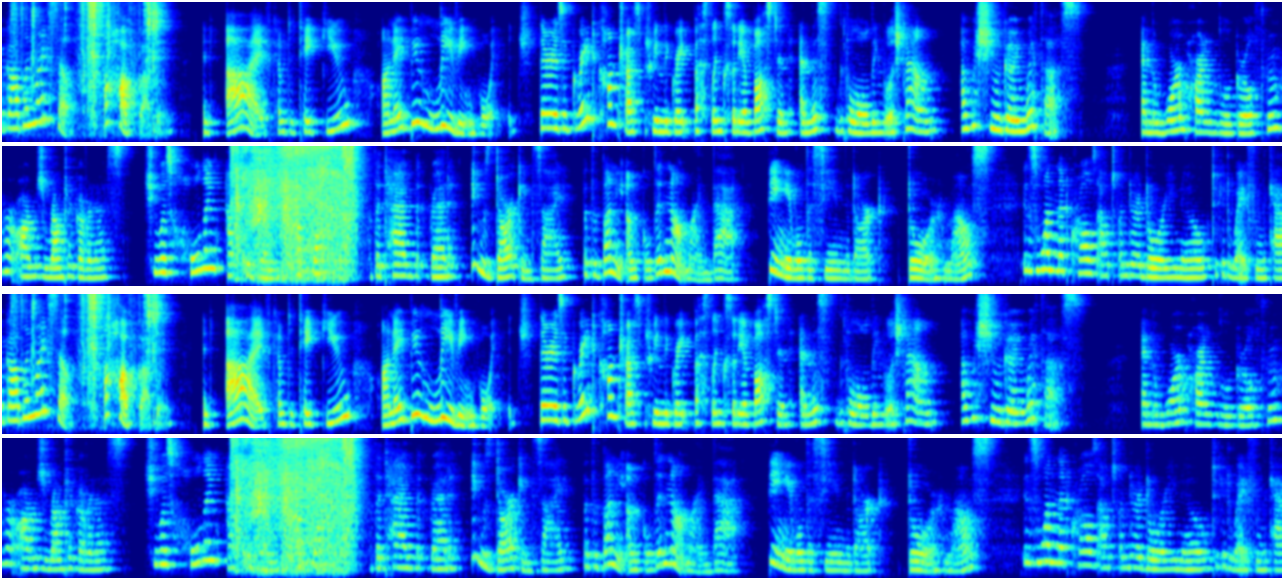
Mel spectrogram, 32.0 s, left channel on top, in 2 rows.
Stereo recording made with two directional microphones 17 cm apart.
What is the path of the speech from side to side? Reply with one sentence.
You can hear the speech move from right to left.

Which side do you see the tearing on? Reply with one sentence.
You can hear the tearing in the centre.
